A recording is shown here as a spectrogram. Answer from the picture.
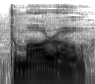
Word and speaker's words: tomorrow: tomorrow que significa mañana la primera o se pronuncia como una u muy suave y corta tomorrow tomorrow y usaremos las palabras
